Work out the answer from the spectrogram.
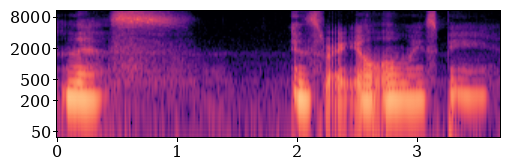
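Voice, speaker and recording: A man playing a possessive, teasing femboy vampire in an intimate ASMR roleplay, speaking softly and breathily, often in a whisper, with coaxing, condescending tenderness. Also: high-pitched, flat delivery, extremely slow, slightly rough, no echo, full character voice. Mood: tender menace.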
